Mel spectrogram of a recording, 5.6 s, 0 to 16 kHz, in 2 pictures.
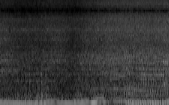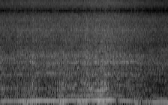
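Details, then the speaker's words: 1995 Geo Tracker after fuel tank, fuel pump and sending unit work: uneven low rumble with revs surging and sagging; rough running, owner suspects disturbed mass airflow sensor wiring, cause unconfirmed. "So in that video, you see it was running not great."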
